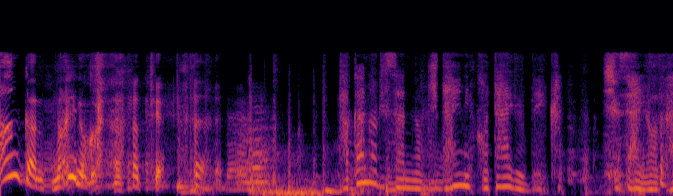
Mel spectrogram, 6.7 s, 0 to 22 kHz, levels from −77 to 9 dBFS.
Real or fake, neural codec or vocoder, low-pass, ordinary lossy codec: fake; codec, 16 kHz in and 24 kHz out, 1.1 kbps, FireRedTTS-2 codec; 7.2 kHz; none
